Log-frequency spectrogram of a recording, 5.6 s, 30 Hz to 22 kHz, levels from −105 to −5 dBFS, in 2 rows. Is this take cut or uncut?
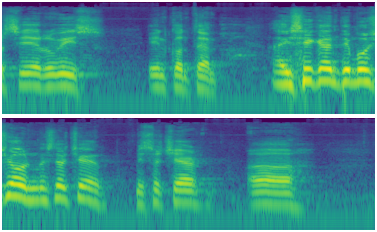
cut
